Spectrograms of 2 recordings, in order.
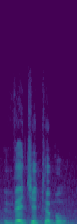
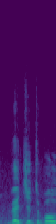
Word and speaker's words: vegetable: In the same vein, we don't say vegetable. Vegetable is incorrect. We get rid of that second syllable, that air sound, and we just say vegetable.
